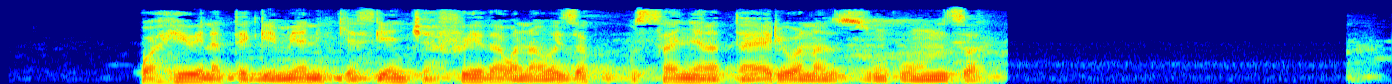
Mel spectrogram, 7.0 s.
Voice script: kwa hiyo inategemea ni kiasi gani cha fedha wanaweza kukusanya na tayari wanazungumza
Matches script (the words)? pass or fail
pass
